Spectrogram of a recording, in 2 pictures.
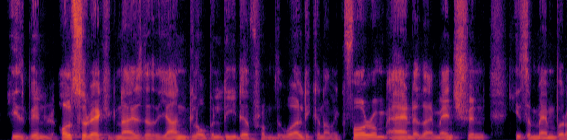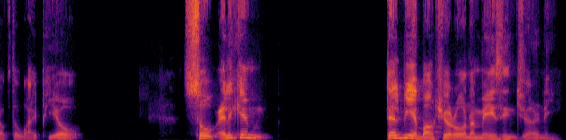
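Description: A man hosting an interview podcast, speaking politely with formal introductions and frequent soft acknowledgments. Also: fairly low pitch, lively intonation, fairly quick. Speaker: podcast host.

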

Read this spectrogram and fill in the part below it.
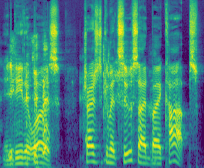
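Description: Man, medium pitch, podcast host, dry mock-earnest delivery, casual joking conversation. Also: normal speed, slight background noise. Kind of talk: casual comic banter.

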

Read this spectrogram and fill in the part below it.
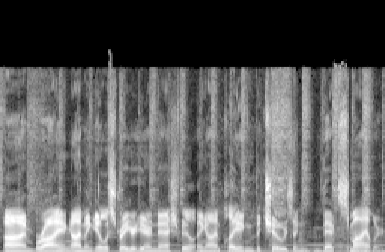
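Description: Male game player, mid-pitched casual talker, with music underneath. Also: normal speed. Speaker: podcast regular and player. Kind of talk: casual chat.

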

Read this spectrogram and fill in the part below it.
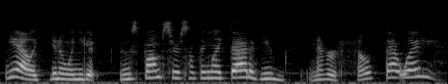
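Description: A woman's voice: sits high, brisk, a little mellow, lo-fi sound, close to an everyday voice. A woman playing an anxious, foul-mouthed prospective student in a comedic audio drama, hesitant and exasperated. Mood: uneasy.

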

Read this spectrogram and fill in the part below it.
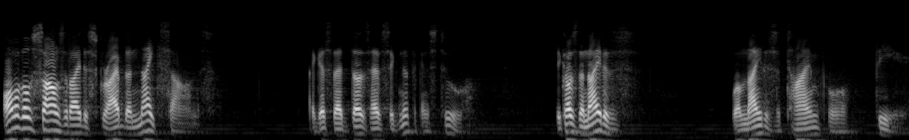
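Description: Casting: haunted male storyteller, lowish voice with big swoops, brooding vintage radio drama. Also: very animated, unhurried, long pauses. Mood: ominous musing. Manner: brooding, dramatic, hesitant musing. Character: haunted young man recounting an eerie personal tale. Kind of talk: 1940s radio drama first-person narration. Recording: tinny vintage radio broadcast.

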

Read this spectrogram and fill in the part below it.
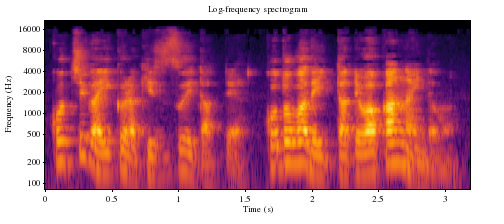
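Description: Man playing a sharp, husky, indignant accuser. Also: mid-range voice, wildly swooping pitch, very fast, full character voice. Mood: accusing. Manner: pedantic, interrogating, formal argumentative phrasing. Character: wounded, indignant adult, coldly logical and relentlessly accusing. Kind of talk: radio drama script reading.

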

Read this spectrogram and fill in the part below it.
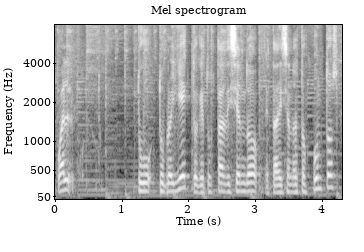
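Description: A Chilean man hosting a casual political interview, asking rambling, halting questions as he works toward his point. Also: mid-range voice, animated, warm tone, soft background music. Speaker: podcast interviewer.

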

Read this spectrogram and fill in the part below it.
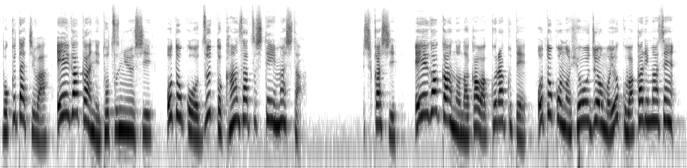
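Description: ラジオドラマで、丁寧な口調の真面目な少年探偵見習いを演じる女性。. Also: female voice, high-pitched, very animated, moderate pace. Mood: earnest narrating. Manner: polite, deferential speech. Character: polite, earnest young boy, apprentice detective. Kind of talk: radio drama acting and narration.

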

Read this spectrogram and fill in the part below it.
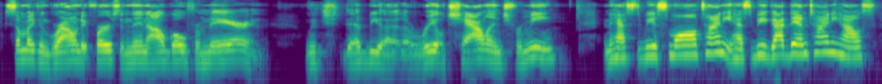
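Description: A woman in her late twenties talking in a casual, rambling monologue, profane and animated, full of fillers. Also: sits low, fairly quick. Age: 20s.

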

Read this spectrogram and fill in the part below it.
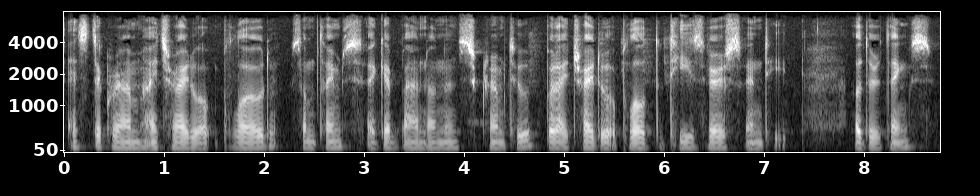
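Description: A man with a lowish, very even voice speaks casually to his listeners as a podcast host. His delivery is halting, with hesitations as he plugs his channels. The recording is slightly dull and lo-fi. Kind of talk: casual promotional talk to listeners. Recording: dull, lo-fi sound.

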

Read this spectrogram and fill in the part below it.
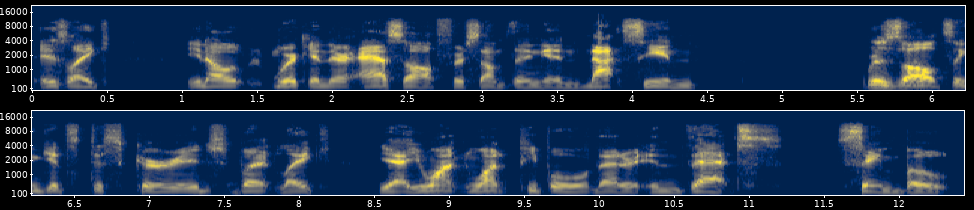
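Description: Casting: male guest, about thirty-one, fairly deep voice, informal personal storytelling full of "like" and "man", dry recording. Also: fairly even intonation, slow, fairly bright tone, dry recording. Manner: informal, slangy, uses "man", "dude" and "like". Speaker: podcast guest, podcaster. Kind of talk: casual chat, personal storytelling.

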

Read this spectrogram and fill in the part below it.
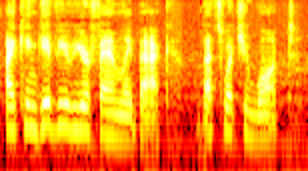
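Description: A woman's voice: medium pitch, normal speed, a little hiss or hum, lightly acted. A woman voicing a remorseful, coaxing father. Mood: reasoning. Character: remorseful middle-aged father, gentle and guilty.

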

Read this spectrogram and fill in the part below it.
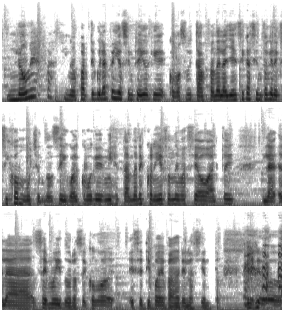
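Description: A man's voice: on the high side, lo-fi sound. A man with a Chilean accent, co-hosting a podcast in casual chat, chatty and laughing often as he drops slang. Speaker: podcast co-host.

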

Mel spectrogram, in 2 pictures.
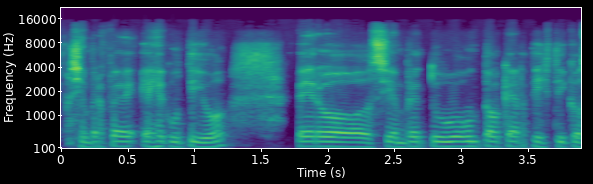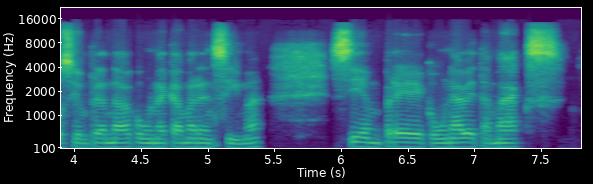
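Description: A man's voice: mid-range voice, monotone, moderate pace, a little mellow. A man from Venezuela with a Venezuelan accent, recalling things casually as an interview guest, often searching for words. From Caracas, Venezuela. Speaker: podcast guest, film director.

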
